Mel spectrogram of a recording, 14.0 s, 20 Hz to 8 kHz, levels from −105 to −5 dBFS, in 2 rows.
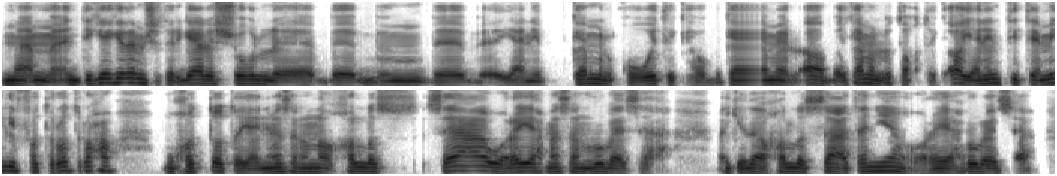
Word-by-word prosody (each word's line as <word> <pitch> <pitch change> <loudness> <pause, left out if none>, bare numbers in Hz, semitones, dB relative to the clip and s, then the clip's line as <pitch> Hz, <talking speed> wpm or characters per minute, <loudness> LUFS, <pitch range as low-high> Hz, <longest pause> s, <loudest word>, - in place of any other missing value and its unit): ما 125 0 +3
ما 125 - +1
أنتِ 125 +1 +1
كده، 155 +4 +3
كده 160 0 +3
مش 145 -5 0
هترجعي 120 +4 +1
للشغل 130 -1 +2 0.2
ب - - -6 0.2
بم 115 +1 -1
ب - - -14
ب 105 0 -2
يعني 110 -1 -3 0.2
بكامِل 140 -3 +2
قوتِك 120 0 -1
أو 100 - -6
بكامل 120 +4 -1
آه، 130 - +3
بكامل 125 +2 0
طاقتِك، 120 0 -8
آه، - - +3
يعني 125 +2 +3
أنتِ 145 -1 -1
تعملي 140 +3 +1
فترات 145 +2 -2
راحة 160 0 -2 0.3
مُخططة 130 +2 -1
يعني 115 +2 +1
مثلًا، 135 0 +1
أنا 130 -1 +1
هاخلّص 135 +2 -1
ساعة 165 +2 +2
وأريح 140 -1 +3
مثلًا 130 -2 0
ربع 125 -3 +2
ساعة، - - -7 0.3
وبعد - - -4
كده 125 +1 +2
هاخلص 130 +1 +1
ساعة 140 -3 +3
تانية 145 +4 +1
وأريح 120 -2 -1
ربع 130 -2 +3
ساعة. 120 - -4
130 Hz, 190 wpm, -23 LUFS, 120-140 Hz, 0.3 s, ما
